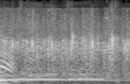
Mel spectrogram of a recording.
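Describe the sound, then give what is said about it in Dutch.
An audience applauds three contestants with a steady patter of clapping. A low, sustained tone runs underneath. “De bergdrui gaat aan en dan wil ik nog een groot applaus voor deze drie strijders.”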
